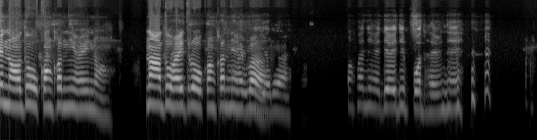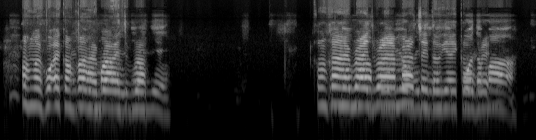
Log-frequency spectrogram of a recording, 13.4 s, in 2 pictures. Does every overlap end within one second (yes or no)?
no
